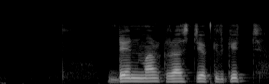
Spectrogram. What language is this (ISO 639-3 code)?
nep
